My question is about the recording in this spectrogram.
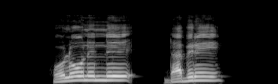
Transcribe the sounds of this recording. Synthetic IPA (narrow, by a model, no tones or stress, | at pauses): hɔlo̞ːnɛnːɛ | d̪ɐbɪɾe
